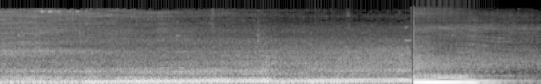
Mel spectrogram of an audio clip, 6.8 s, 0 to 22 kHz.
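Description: A Mercedes C-Class sedan's engine accelerating away, its pitch climbing steadily. About five seconds in it switches abruptly to a Nissan GT-R's twin-turbo V6 giving a much louder, deep burst of acceleration that lasts under a second and then fades away.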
